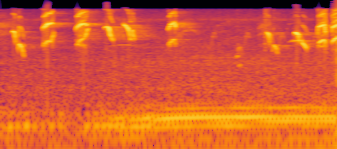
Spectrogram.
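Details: Oriental magpie-robin song: a few crisp high whistled slurs and chips, then a pause, then more sharp notes, over a steady low droning hum.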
